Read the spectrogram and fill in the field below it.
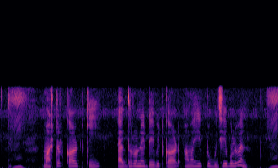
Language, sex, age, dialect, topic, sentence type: Bengali, male, 18-24, Northern/Varendri, banking, question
